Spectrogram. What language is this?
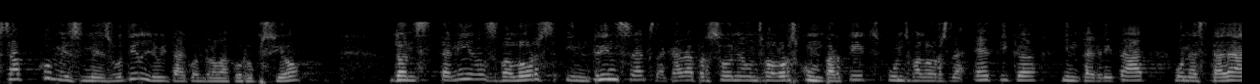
Catalan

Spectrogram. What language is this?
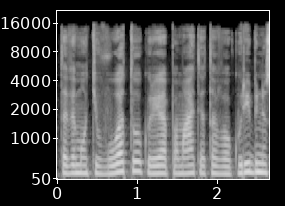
Lithuanian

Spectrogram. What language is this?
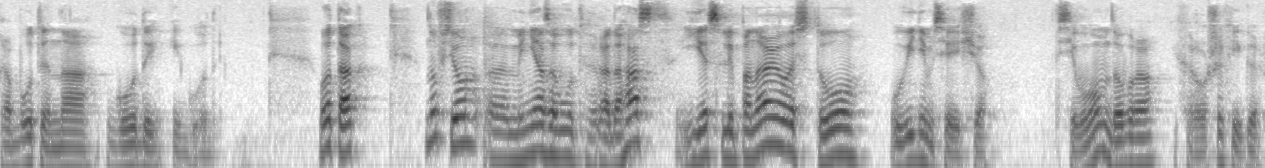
Russian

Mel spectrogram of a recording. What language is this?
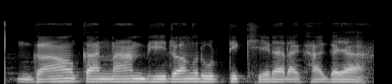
Hindi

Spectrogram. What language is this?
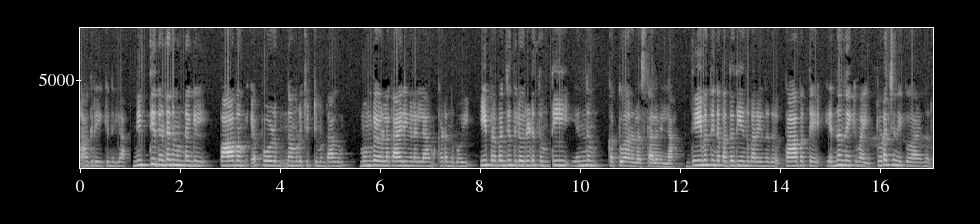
Malayalam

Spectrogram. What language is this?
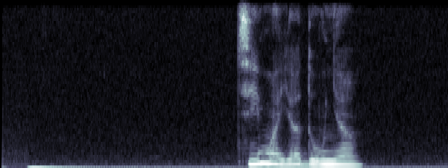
Russian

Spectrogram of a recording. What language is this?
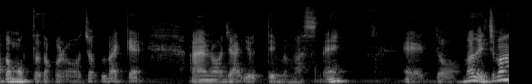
Japanese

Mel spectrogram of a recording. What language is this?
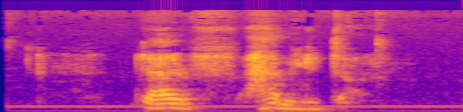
Italian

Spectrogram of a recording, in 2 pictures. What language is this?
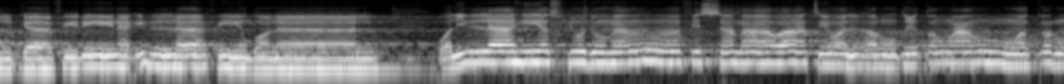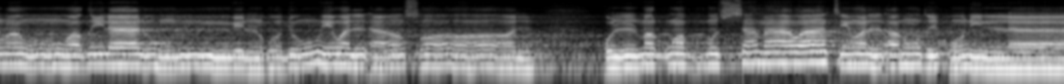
Arabic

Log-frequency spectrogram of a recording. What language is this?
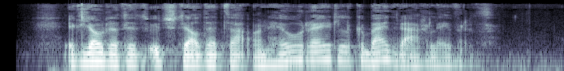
Western Frisian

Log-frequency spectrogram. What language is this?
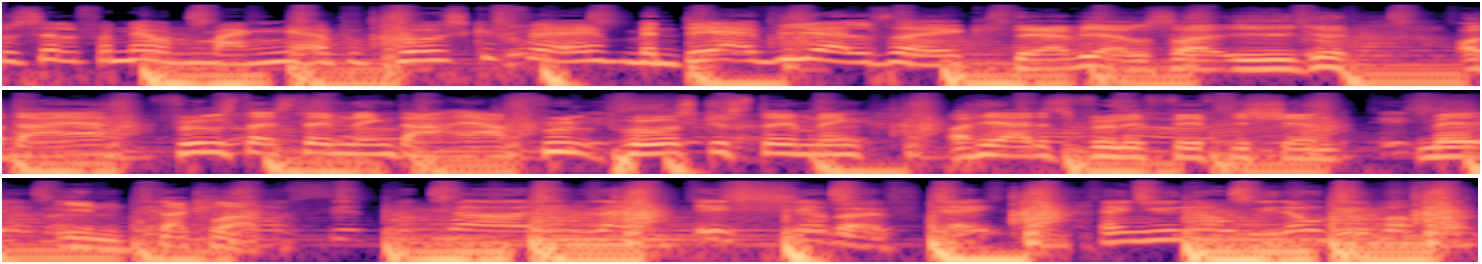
Danish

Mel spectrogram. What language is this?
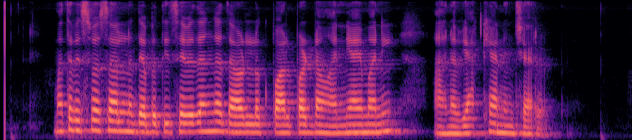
Telugu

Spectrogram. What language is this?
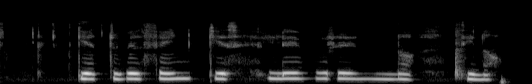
Icelandic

